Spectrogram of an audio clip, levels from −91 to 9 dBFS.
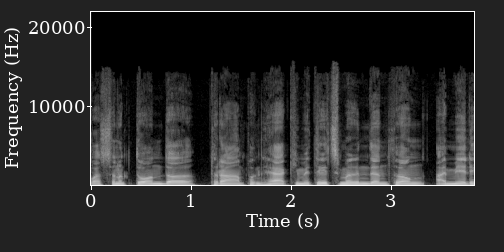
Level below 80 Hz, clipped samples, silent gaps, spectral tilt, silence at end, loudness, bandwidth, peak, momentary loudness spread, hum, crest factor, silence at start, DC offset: -48 dBFS; under 0.1%; none; -6.5 dB/octave; 0 s; -20 LUFS; 15 kHz; -2 dBFS; 4 LU; none; 16 dB; 0 s; 0.3%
